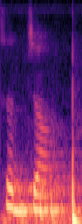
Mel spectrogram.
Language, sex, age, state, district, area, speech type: Punjabi, female, 18-30, Punjab, Fatehgarh Sahib, urban, read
